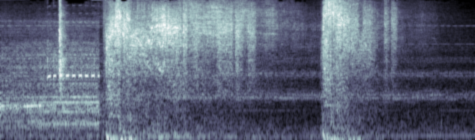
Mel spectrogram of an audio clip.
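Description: A gun fires two shots.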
